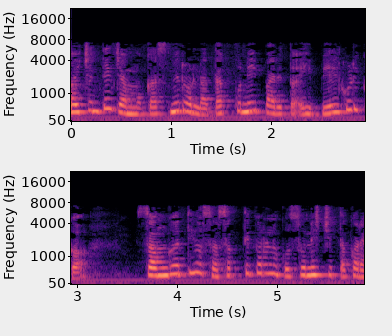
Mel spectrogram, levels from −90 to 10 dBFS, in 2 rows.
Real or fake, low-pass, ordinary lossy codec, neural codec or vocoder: real; 7.2 kHz; none; none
